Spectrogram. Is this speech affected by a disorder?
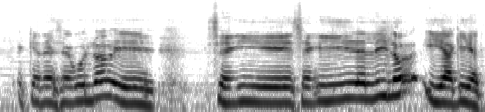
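Yes: cerebral palsy, mild.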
